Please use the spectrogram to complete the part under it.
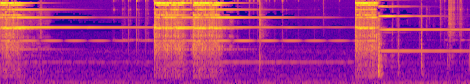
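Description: An old telephone rings in the horror game Layers of Fear, two loud metallic bell bursts separated by silence, with faint eerie tones lingering between them.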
